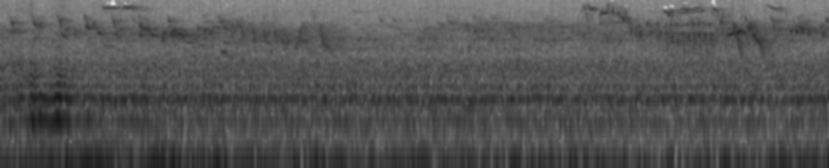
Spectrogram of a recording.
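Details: Constant droning buzz of honey bees under busy, rapid high chirping from birds that comes in two bursts, at the start and again near the end.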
